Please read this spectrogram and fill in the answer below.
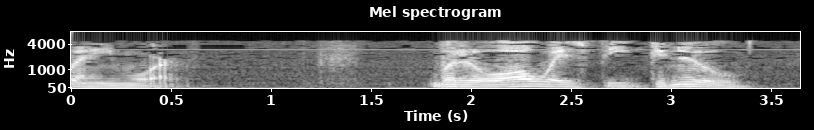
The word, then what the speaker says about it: GNU: So the G is pronounced. – Yes, of course. – You've heard it here. – If you called it the new operating system, you'd get people very confused.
